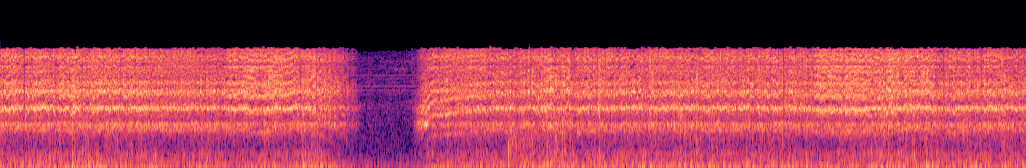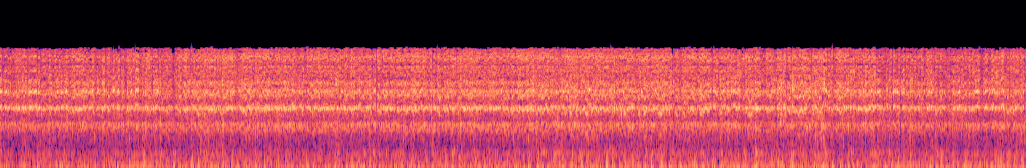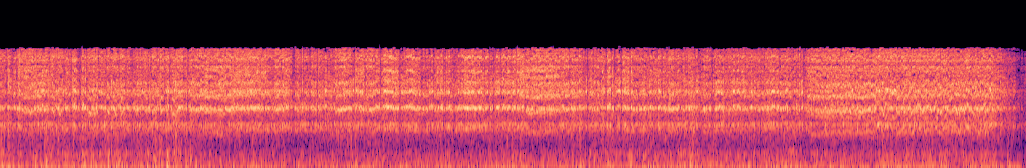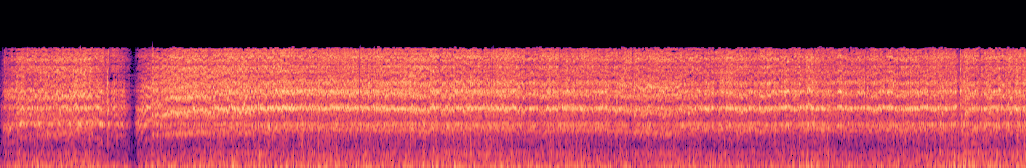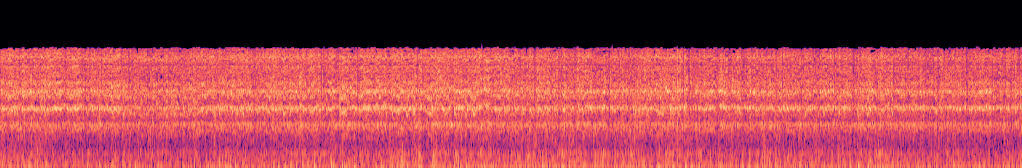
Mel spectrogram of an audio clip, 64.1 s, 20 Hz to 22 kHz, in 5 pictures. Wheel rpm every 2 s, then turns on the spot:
230, 230, 100, 220, 230, 220, 230, 230, 230, 240, 230, 220, 230, 230, 230, 230, 230, 230, 200, 120, 160, 230, 230, 220, 230, 230, 220, 230, 240, 230, 230, 230.
none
